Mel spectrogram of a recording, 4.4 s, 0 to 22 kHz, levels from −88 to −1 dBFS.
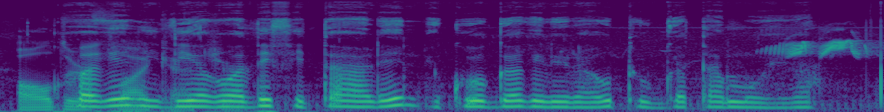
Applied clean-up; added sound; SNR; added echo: none; Bird vocalization, bird call, bird song; 11 dB; none.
